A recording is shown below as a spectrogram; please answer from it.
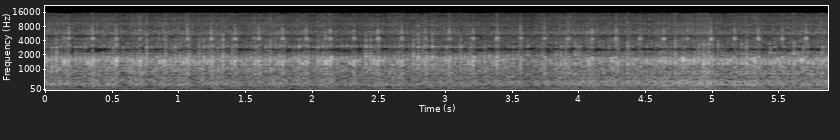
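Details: Mercedes 300D W124 2.5 L diesel idling after installing five newly rebuilt injectors with Monark nozzles: sharp, fairly regular light ticking nearly three a second over steady idle; source unclear.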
